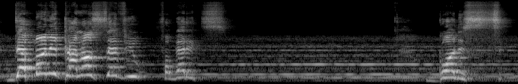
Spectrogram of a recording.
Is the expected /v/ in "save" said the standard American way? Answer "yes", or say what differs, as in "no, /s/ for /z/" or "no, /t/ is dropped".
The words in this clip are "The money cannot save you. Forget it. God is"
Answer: yes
